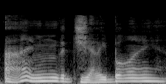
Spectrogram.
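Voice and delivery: put-on high, slow sing-song creepy kid; weird sing-song. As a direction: croon it like an eerie nursery chant. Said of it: "he said in a weird sing-song".

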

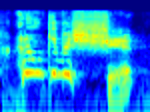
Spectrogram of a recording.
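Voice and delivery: very high-pitched outburst; squealed protest, way up high; exasperated cry. A narrator's reading. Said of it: "I cried".

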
